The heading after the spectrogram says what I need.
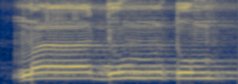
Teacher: mim sukun masing-masing kita baca jelas tanpa mendengung. Mim sukun bertemu ta, mim sukun bertemu ha, idhar safawi.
